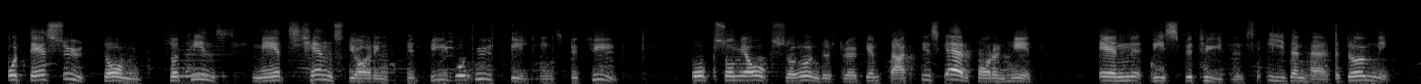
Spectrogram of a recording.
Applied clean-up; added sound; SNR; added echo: neural mask model RNNoise.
